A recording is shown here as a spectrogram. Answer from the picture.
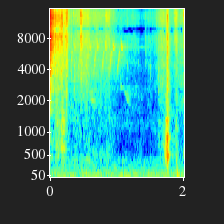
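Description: A tape measure and marker being handled against the slide-out's metal trim: a sharp click at the start and a short knock near the end, with low outdoor background between them.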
